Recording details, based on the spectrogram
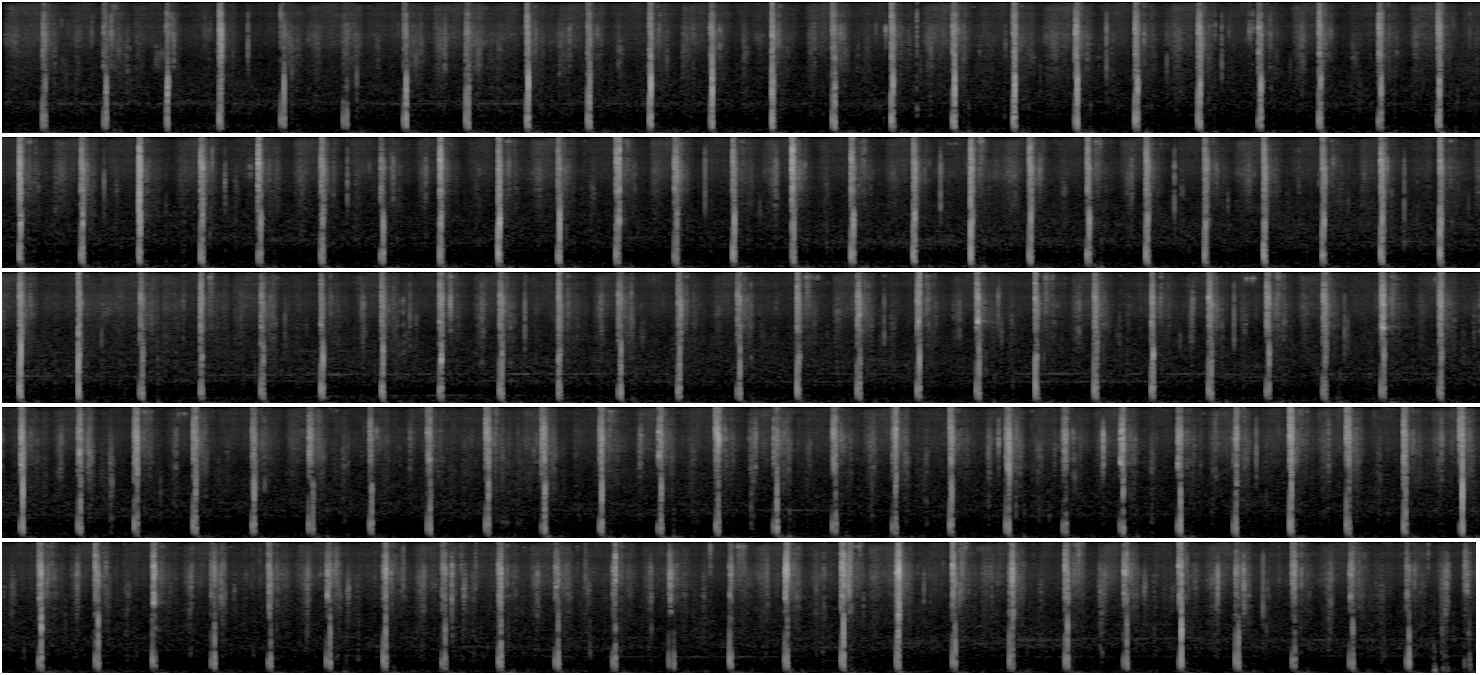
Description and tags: stamping on the street
stamping in lockstep on the street including some squeaky noise from the shoes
